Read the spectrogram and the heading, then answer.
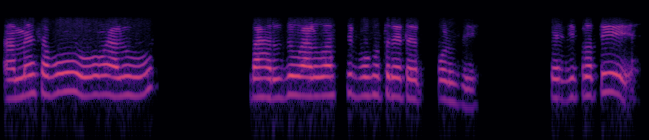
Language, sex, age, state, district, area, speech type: Odia, female, 60+, Odisha, Angul, rural, conversation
